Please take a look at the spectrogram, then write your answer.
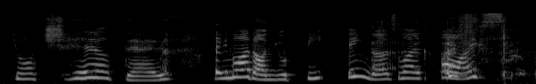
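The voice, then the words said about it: Weird, bad Cockney accent. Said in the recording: “I'm doing the weirdest, like, bad Cockney accent.”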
